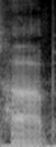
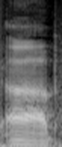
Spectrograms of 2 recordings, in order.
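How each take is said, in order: First: The word starts with an h sound. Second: The word starts without an h sound. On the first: It is said the speaker's own way. "inside I'm going, it's herb" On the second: It is said the listener's way. "say consciously herb for you"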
